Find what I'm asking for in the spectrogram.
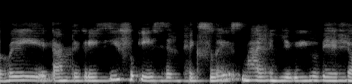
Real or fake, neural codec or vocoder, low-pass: fake; codec, 44.1 kHz, 2.6 kbps, DAC; 7.2 kHz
